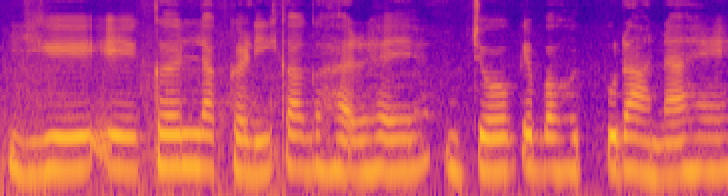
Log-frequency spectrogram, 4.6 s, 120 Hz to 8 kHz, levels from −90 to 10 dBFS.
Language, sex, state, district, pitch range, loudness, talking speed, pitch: Hindi, female, Himachal Pradesh, Shimla, 210-220 Hz, -14 LUFS, 145 wpm, 215 Hz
